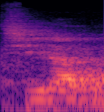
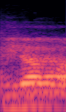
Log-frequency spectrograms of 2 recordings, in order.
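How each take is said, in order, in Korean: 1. 이 단어는 j 소리로 시작해요. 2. 이 단어는 딱딱한 g 소리로 시작해요. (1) "실제로는 지라고 하지" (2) "기라고 안 그러고"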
